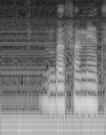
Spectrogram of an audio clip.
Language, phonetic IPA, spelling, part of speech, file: Russian, [bəfɐˈmʲet], Бафомет, proper noun, Ru-Бафомет.ogg
- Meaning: Baphomet (occult deity)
